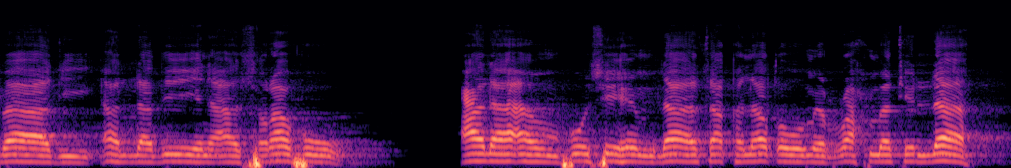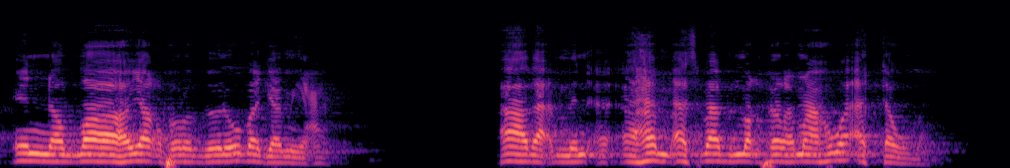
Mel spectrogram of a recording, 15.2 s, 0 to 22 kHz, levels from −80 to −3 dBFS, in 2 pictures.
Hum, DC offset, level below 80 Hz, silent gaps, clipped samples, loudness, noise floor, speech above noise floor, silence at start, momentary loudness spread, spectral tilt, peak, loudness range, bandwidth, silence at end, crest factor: none; under 0.1%; -38 dBFS; 3.14-3.43 s, 10.54-11.31 s; under 0.1%; -24 LUFS; under -90 dBFS; over 66 dB; 0 s; 9 LU; -7.5 dB/octave; -2 dBFS; 5 LU; 12 kHz; 0.6 s; 22 dB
